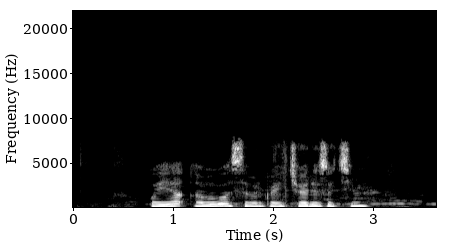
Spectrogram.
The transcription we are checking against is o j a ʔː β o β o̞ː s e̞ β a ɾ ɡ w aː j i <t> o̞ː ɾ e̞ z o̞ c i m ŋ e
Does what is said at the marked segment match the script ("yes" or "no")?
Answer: no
